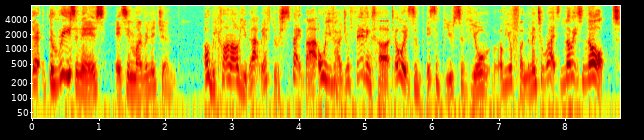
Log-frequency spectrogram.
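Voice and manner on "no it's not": fired-up, loud, high-pitched shouting. A speaker ranting to the audience about people like the British National Party, yelling. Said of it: "I'm yelling. I'm yelling".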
